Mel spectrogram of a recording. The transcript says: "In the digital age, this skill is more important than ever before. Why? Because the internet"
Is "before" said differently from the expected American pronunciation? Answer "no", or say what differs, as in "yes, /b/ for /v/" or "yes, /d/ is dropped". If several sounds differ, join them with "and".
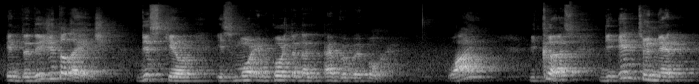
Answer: yes, /p/ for /f/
